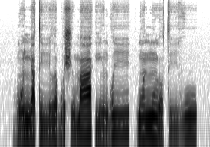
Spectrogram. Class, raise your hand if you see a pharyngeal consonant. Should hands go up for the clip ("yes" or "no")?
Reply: no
